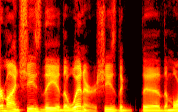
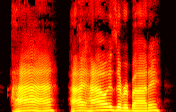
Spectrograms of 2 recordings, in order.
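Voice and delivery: put-on Southern drawl, laid on, high and slow; 8 semitones higher than usual. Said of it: "Southern's like".

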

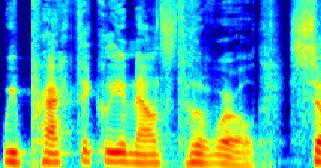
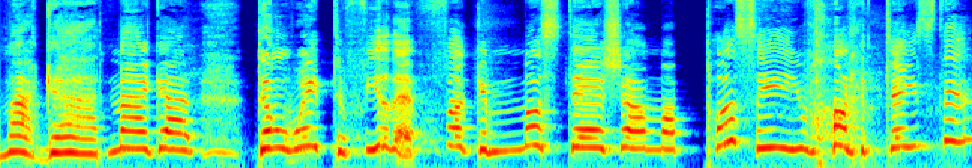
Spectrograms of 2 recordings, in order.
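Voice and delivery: put-on very high, squeaky comic-book girl character voice. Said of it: "like, Harley Quinn's voice".

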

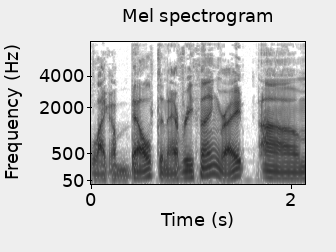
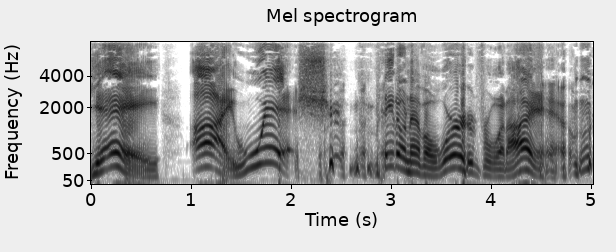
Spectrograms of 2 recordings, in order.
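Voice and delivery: mock, very high, very slow yell, one word stretched; 10 semitones higher, 6 dB louder than usual. Retelling the scene where Homer accuses him: imitating Troy McClure's yell. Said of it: "and he yells".

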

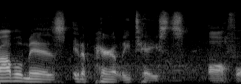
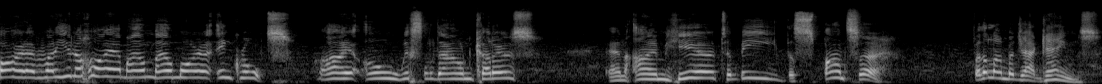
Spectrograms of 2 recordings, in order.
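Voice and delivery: very high, loud yell; 14 semitones higher than usual. A storyteller voices the sponsor announcing the lumberjack games, yelling to a crowd. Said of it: "You hear somebody yelling".

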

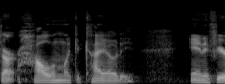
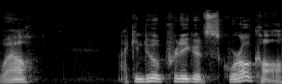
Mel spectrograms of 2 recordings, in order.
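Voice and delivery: dead serious, earnest, no joking; 4 semitones higher, 5 dB louder than usual. Retelling what Corey said in the tree stand: imitating Corey, dead serious. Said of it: "dead serious".

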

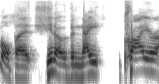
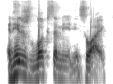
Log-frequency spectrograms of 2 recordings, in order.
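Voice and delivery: normal talking voice

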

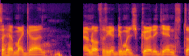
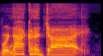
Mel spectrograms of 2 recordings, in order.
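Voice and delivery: shrill, high, raised, far-up shout; 9 semitones higher than usual. Yelling in character at a panicking man who fell backwards: yelling at him. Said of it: "We yell at him".

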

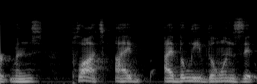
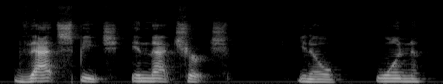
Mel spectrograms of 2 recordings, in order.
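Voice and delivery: ordinary talk

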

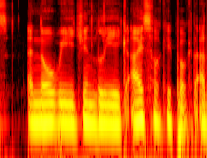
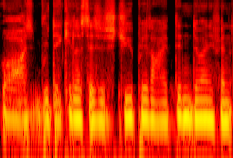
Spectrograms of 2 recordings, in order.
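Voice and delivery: put-on mouthing off, quieter; 8 dB quieter than usual. Speaker retells a hard man mouthing off to the speaker's dad, imitating someone mouthing off. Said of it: "He's like mouthing off to my dad".

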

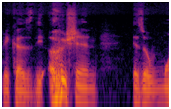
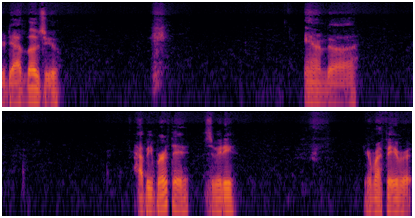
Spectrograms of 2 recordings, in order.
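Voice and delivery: emotional, voice choked up; 3 dB quieter than usual. A dad wishing his child a happy birthday, choked up. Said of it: "I'm getting choked up".

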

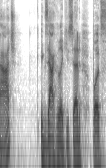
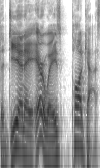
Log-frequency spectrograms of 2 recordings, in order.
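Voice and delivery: radio announcer read, pitched higher; 4 semitones higher than usual. Showing the third announcer take of a podcast name: announcer voice. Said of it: "you wanted an announcer".

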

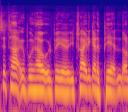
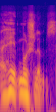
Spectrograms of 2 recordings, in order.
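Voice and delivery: put-on Dutch accent in English; 5 semitones lower than usual. Retelling what a racist man said, imitating his dutch accent. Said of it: "he had a Dutch accent".

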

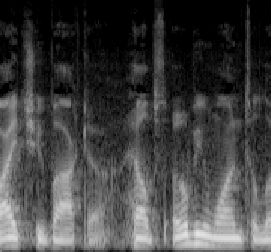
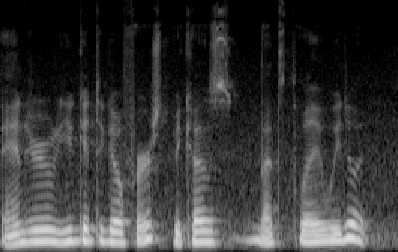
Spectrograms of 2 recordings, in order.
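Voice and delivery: high-pitched voice drifting upward, climbing and swooping; 7 semitones higher than usual. Telling Andrew he gets to go first; voice going high. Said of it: "my voice is getting the so. High".

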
